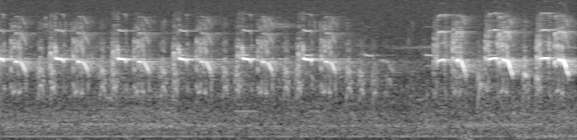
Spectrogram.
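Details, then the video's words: Grey francolin (teetar) calling in a fast series of loud, harsh, squeaky notes repeated almost twice a second, with a brief pause near the middle before the rhythmic series resumes. "Grey Francolin Voice - Grey Francolin Sound - Grey Francolin - Teetar Ki Awaz - Teetar Voice"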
